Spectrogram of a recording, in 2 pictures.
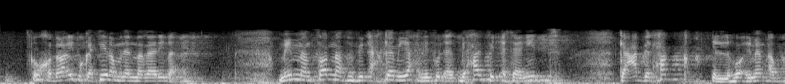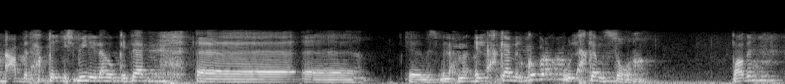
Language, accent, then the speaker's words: Arabic; Egypt; وكذلك وحن عندنا في مصر ايه انت لما واحد يغلط في واحد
